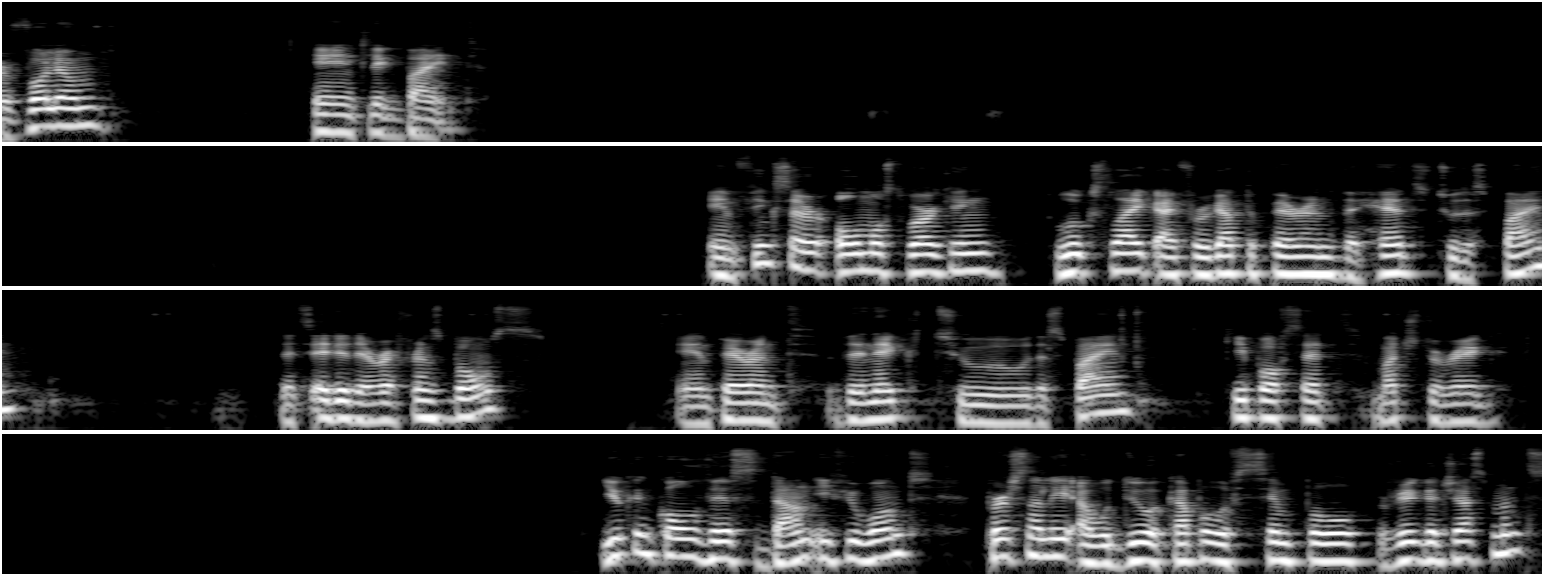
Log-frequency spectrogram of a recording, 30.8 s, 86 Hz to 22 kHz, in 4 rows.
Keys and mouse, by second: 0.4 click, 2.5-3.8 drag, 4.5 middle click, 4.8 Tab, 5.2 click, 5.5 g, 6.4 r, 6.8 middle click, 7.1 g, 8.8 alt+g, 9.0 middle click, 9.1 shift+middle click, 9.4 middle click, 9.7 g, 16.1 click, 18.2 click, 18.3 middle click, 18.7 shift+click, 20.5 ctrl+p, 24.1 click, 24.4 middle drag, 24.6 click, 24.7 g.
